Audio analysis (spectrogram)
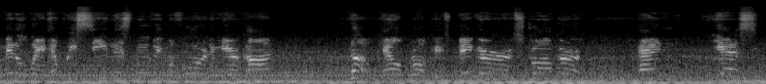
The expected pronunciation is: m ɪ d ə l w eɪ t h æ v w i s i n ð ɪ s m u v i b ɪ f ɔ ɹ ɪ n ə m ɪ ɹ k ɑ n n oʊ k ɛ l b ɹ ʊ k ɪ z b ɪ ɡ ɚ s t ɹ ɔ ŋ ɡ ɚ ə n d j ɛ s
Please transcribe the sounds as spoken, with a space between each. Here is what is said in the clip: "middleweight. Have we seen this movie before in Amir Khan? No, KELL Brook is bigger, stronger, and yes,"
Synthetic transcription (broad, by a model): m ɪ d l w eɪ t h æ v w i s i n ð ɪ s m u v i b ɪ f ɔ ɹ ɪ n ə m ɪ ɹ k ɑ n n oʊ k ɛ l b ɹ ʊ k ɪ z b ɪ ɡ ɚ s t ɹ ɔ ŋ ɡ ɚ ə n j ɛ s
